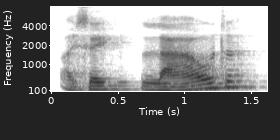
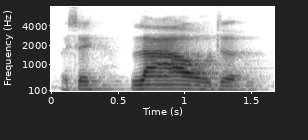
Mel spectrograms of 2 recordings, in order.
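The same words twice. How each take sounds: First: Said in the usual way. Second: Louder, slow and deliberate; loud teaching demo. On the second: Shown as a demonstration. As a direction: demonstrate loudness on purpose. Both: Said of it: "now what do I say".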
